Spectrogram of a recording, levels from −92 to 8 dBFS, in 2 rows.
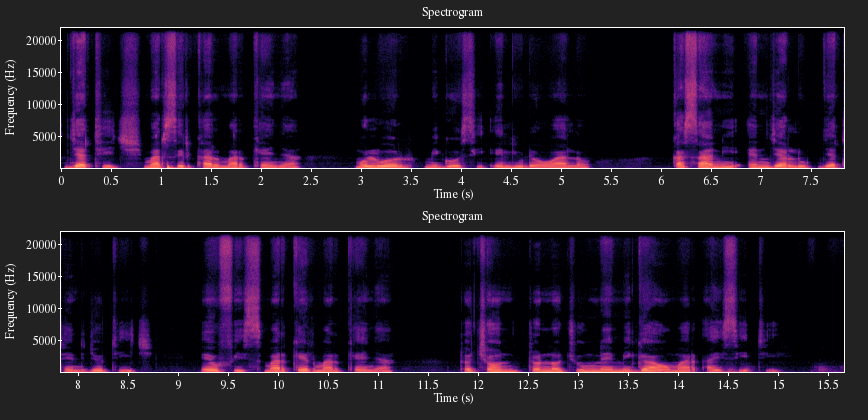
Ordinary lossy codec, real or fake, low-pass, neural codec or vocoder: none; fake; none; vocoder, 44.1 kHz, 128 mel bands, Pupu-Vocoder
